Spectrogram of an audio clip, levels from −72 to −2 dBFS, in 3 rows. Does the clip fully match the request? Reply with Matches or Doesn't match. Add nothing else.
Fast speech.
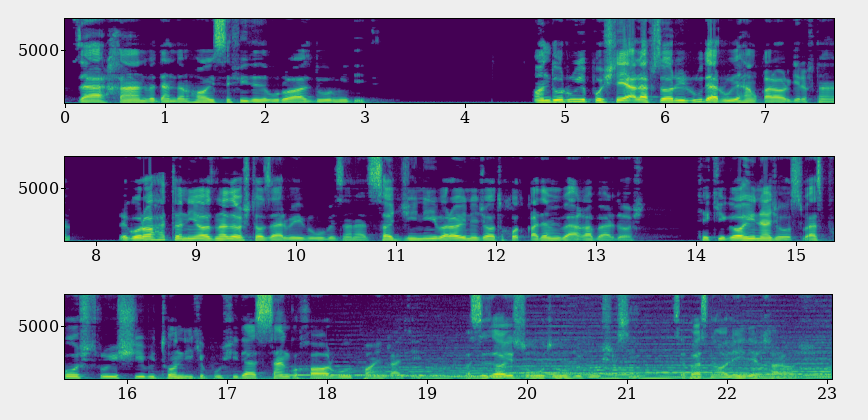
Matches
